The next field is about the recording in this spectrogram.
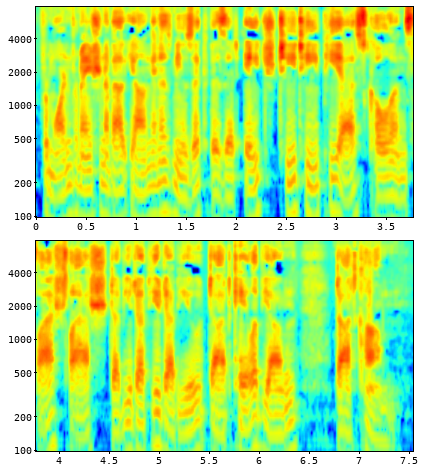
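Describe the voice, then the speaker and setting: A man with a very deep voice and a husky, slightly rough edge reads printed news stories aloud. He keeps a steady, unhurried pace and reads the quote marks out as words. Now and then he trips on a word and starts it again. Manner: plain reading that speaks quote marks aloud; steady, unhurried delivery with small slips and restarts. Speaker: newspaper reader. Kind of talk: reading news articles aloud.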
